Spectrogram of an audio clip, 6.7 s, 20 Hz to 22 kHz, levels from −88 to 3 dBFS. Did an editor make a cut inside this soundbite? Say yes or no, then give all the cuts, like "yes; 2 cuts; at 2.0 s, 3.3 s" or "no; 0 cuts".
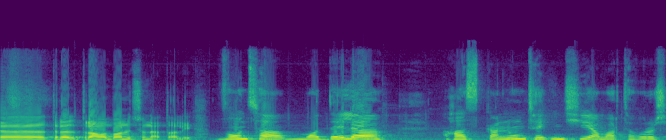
yes; 1 cut; at 1.9 s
